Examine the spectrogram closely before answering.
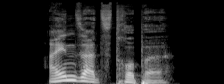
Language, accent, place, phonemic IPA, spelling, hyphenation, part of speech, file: German, Germany, Berlin, /ˈaɪ̯nzatsˌtʁʊpə/, Einsatztruppe, Ein‧satz‧trup‧pe, noun, De-Einsatztruppe.ogg
- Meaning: task force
